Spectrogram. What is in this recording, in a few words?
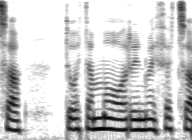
"mor", Welsh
